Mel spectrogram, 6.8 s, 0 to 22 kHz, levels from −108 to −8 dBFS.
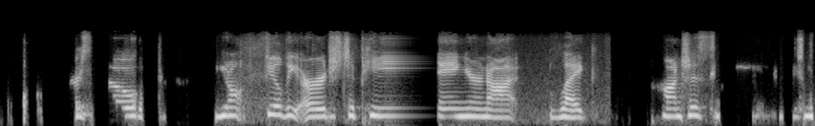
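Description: From the start to 1.92 s the speech sinks by up to about 40 dB in pieces, for roughly a second and a half altogether. This is likely speech suppressed in double talk, where the echo canceller, faced with both sides talking, turned the local talker down as well. Unlike a network gap, the sound dips and thins rather than being replaced.

Between 0.71 and 1.39 s a second, fainter voice is audible, about 10 dB below the main speech. This is likely the other side's voice leaking through: echo from the loudspeaker that the canceller failed to remove. It sits alongside the talker, so it differs from the suppression, which only removes sound.

At 3.13 to 3.17 s there is a short concealed packet loss. About 20 ms never arrived, and the decoder covered the hole by extending the preceding sound, so it registers as a brief smear rather than a silence.

From 3.21 to 3.67 s comes a long network dropout, likely from the network. 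About 440 ms is missing, and the filled-in sound continues the last sound and fades until about 70 ms of silence is left. The speech then resumes further on, with that part gone. Its length and the silence set it apart from the short loss before it.

From 5.38 s to the end the double-talk suppression returns, with drops of about 40 dB, and from 5.91 s the other voice leaks through again at about 10 dB below the speech. Throughout, the call codec's 8 kHz bandwidth limits the top end, which is normal for this path.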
